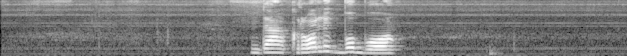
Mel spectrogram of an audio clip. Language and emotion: Russian, neutral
